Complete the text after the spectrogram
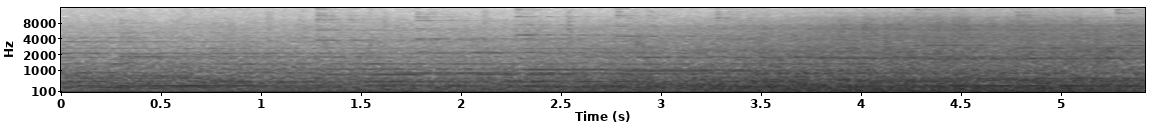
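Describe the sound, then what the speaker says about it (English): A floating train in Genshin Impact, in the Snezhnaya region, gives a steady, close rumble of rolling rail noise with a low drone that holds evenly throughout. "Oh shit, yeah, the train is just floating."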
